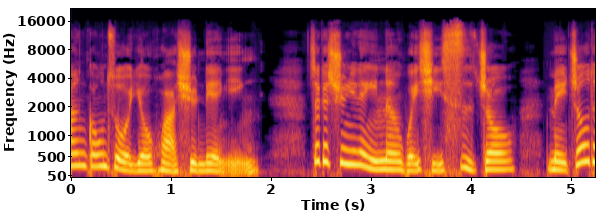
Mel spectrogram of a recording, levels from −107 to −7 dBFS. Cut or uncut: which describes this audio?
uncut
